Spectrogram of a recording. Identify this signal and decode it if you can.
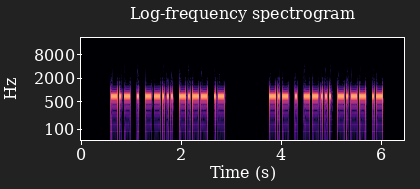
Morse code, heard as a keyed tone, about 28 wpm, 700 Hz. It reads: KE7YA KE7YA
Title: USA Call Signs - 5 Characters - Repeated 3x - 28wpm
